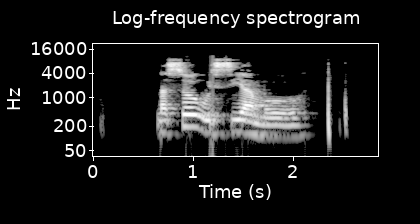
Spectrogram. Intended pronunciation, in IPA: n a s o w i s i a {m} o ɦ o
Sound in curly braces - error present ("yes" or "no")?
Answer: no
